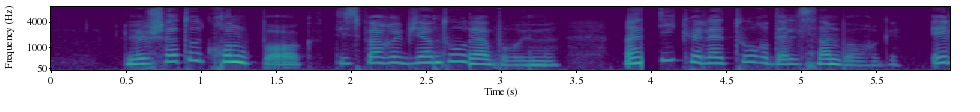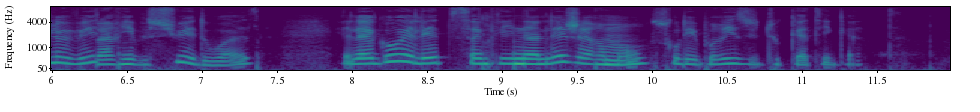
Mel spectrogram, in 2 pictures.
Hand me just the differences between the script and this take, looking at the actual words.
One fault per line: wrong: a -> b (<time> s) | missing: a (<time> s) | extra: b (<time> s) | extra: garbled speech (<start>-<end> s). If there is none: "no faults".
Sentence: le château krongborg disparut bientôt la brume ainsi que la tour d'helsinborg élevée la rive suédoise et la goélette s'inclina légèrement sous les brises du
no faults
